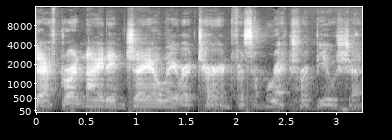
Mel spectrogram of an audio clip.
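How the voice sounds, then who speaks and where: A man uses a raspy, put-on character voice, fairly low in pitch, delivered at a fairly quick pace in a flat monotone. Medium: audio drama. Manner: brooding, low, menacing.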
